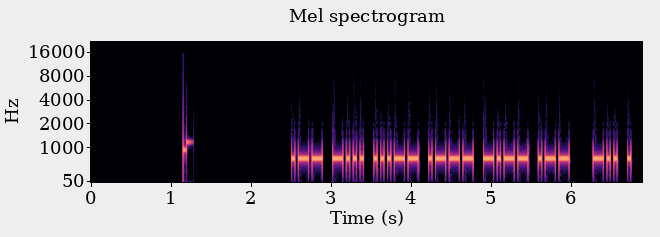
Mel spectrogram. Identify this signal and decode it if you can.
Morse code, heard as a keyed tone, about 28 wpm, 700 Hz. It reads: WB3JYW DE
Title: USA Callsign DE Callsign - 6 Characters - 28wpm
